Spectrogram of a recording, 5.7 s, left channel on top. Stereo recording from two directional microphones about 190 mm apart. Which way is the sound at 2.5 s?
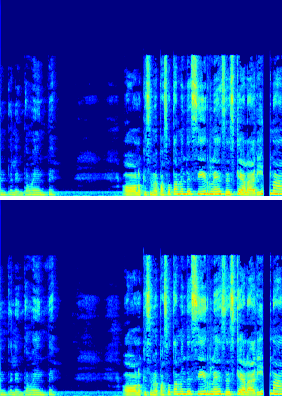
15° left (ahead or behind).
